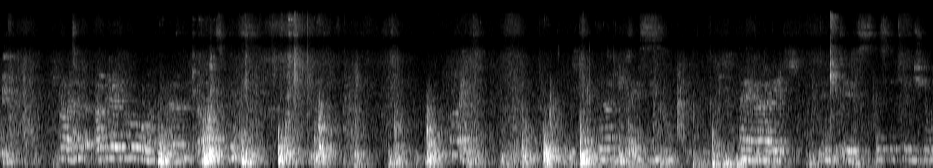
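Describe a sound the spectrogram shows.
A man speaks to an audience in a hall with a slight echo.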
